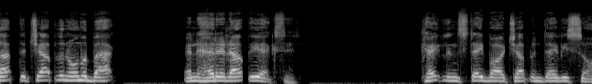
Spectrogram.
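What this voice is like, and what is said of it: Usual voice. Nothing is said of it.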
